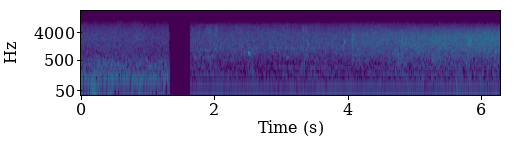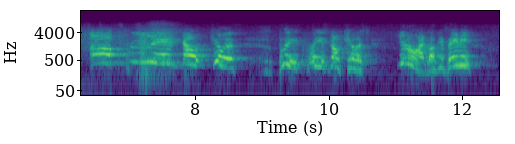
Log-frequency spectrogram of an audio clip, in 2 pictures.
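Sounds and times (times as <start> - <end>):
hail falling outside during a storm: 1.8 - 12.5
speech: 10.1 - 12.3.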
